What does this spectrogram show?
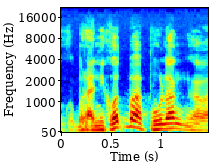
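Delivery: ordinary talk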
